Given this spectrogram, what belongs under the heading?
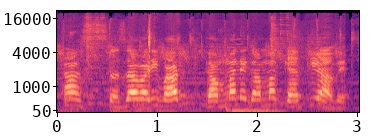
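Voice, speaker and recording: A woman's voice: fairly high pitch, brisk, faint music behind, lightly acted. An actress playing a village woman accused of theft, who protests and pleads. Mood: pleading. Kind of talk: village family stage drama.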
